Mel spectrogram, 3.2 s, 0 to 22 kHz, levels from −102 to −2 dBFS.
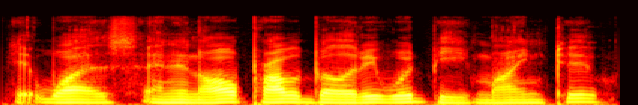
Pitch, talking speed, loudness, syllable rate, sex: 115 Hz, 190 wpm, -19 LUFS, 4.8 syllables/s, male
